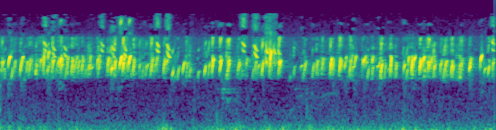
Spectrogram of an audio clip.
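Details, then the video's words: Goldfinch song played for training songbirds: a steady, rapid stream of bright twittering and tinkling high notes running without pause, over a faint low rumble. "Goldfinch Song Training"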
